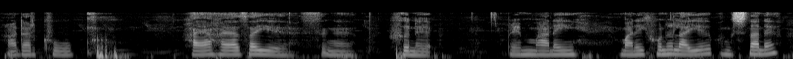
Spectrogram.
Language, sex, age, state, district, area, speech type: Bodo, female, 60+, Assam, Kokrajhar, rural, spontaneous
